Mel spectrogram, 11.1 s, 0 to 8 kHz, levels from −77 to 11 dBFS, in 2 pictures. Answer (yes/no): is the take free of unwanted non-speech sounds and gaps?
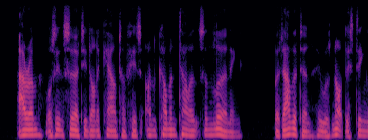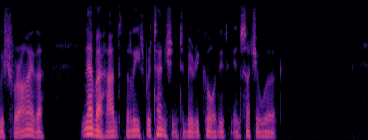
yes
